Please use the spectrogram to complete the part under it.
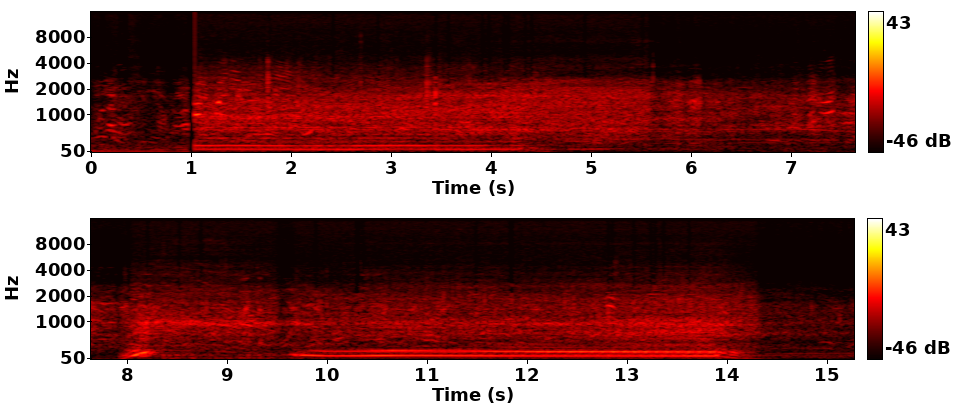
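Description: A sports car engine rumbles deeply as the car rolls slowly past.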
